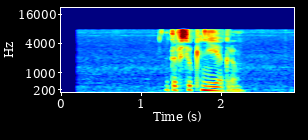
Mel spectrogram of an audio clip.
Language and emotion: Russian, neutral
